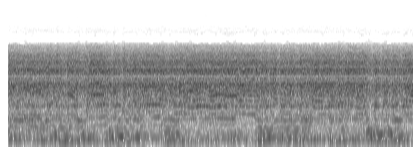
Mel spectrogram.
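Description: Background music: a rock track with electric guitar, starting abruptly at the opening and running at a steady level.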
